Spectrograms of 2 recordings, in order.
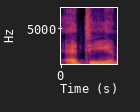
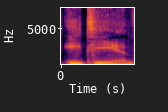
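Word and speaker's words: Étienne: well, and I guess I've been mispronouncing it as Etienne. I've been told it's Etienne, so let me make sure I give the long E sound there at the beginning there on that.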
